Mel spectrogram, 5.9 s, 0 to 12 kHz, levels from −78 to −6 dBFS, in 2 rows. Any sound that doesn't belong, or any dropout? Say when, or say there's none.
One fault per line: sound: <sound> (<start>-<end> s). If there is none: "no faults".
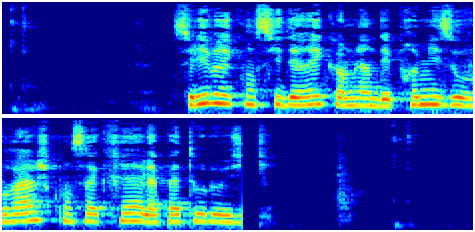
sound: dropout (4.4-4.5 s)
